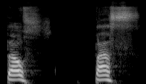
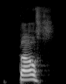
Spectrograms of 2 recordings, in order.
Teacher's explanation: তাস বললে এই সদের জায়গায় সিনের উচ্চারণ হয়ে যাবে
